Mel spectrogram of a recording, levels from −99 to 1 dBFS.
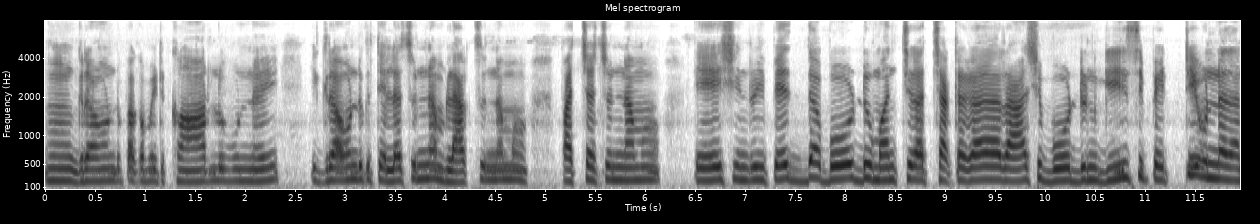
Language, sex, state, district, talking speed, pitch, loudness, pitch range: Telugu, female, Telangana, Karimnagar, 135 wpm, 220 Hz, -20 LUFS, 205-235 Hz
